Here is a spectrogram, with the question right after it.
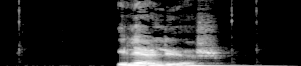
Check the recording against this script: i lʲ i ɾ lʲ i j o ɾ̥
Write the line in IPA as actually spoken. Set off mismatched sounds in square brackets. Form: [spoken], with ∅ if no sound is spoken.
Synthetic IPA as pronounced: i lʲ [æ] ɾ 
